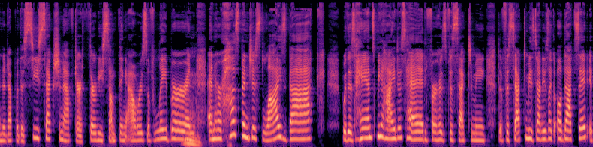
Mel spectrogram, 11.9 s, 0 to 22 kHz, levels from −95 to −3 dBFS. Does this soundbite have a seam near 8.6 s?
yes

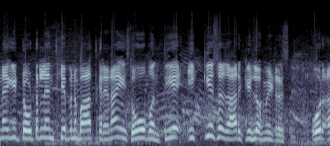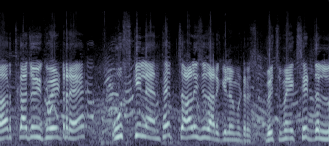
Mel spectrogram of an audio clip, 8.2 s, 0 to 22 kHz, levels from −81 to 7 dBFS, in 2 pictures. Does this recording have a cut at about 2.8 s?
no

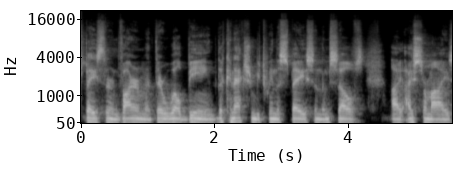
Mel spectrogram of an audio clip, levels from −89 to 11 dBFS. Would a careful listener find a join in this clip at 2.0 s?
yes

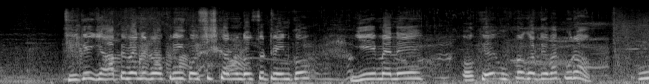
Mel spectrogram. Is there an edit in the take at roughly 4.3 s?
no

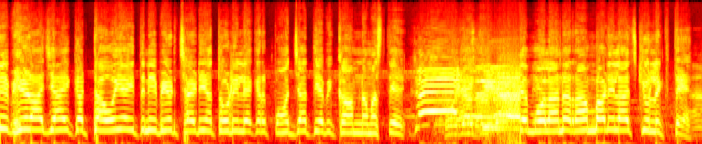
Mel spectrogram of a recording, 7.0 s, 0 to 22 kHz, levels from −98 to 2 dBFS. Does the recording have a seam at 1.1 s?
no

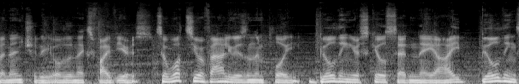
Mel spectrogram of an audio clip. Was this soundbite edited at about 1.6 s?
yes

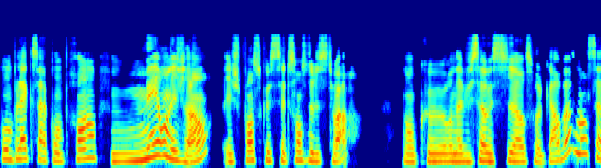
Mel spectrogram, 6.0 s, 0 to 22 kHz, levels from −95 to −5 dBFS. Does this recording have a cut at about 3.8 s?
no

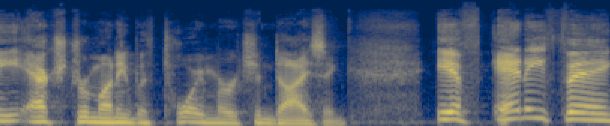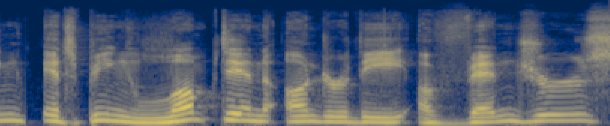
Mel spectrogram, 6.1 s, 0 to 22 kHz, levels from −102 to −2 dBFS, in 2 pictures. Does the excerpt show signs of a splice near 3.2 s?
yes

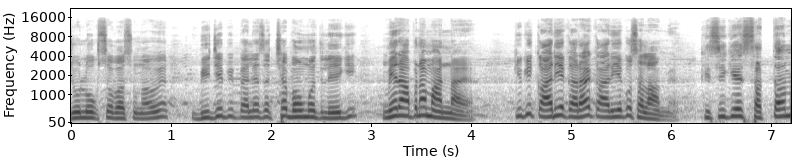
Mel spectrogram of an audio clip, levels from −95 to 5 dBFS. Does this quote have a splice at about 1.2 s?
no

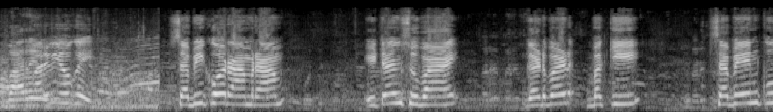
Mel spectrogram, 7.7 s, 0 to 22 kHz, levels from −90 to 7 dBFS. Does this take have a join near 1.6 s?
yes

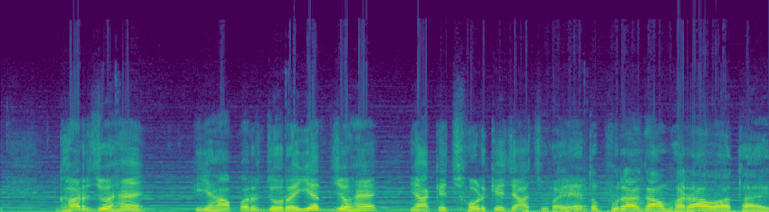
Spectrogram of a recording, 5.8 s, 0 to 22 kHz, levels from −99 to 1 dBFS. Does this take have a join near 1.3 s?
no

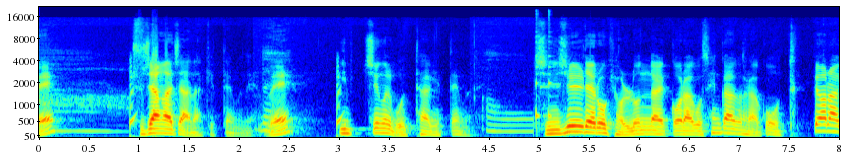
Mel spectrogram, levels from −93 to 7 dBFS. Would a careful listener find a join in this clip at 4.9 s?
yes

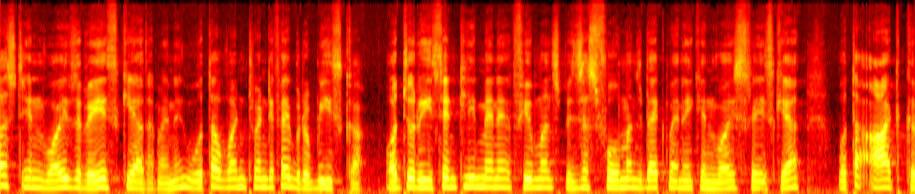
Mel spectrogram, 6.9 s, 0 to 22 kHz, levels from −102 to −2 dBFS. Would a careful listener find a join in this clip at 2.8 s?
yes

